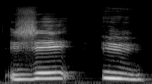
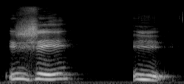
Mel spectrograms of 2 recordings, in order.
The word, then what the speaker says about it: j'ai eu: J'ai eu, j'ai eu. Yeah, it's different. U, U, U. So here we pronounce it as if we had only the letter U. J'ai eu.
